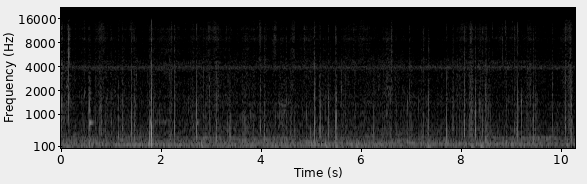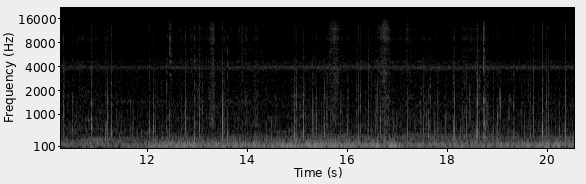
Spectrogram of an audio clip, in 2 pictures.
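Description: Twigs rustle and scrape on the ground.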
